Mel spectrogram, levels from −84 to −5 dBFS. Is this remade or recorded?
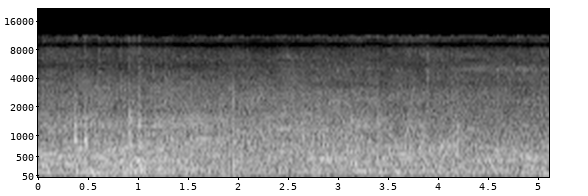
remade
